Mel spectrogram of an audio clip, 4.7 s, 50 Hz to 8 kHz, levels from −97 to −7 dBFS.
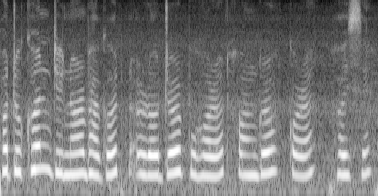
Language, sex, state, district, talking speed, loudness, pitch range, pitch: Assamese, female, Assam, Sonitpur, 115 wpm, -15 LUFS, 280-315 Hz, 295 Hz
